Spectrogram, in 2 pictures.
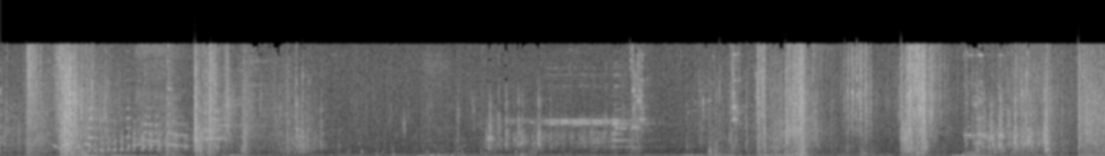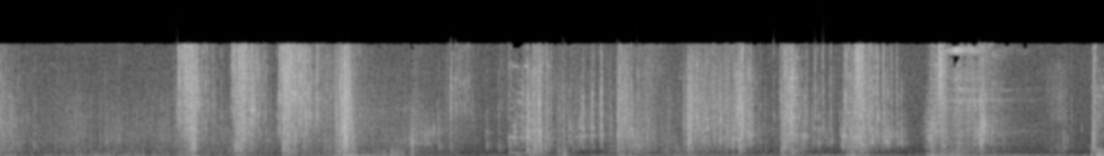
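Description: Blades slash and strike creatures with sharp hits.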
